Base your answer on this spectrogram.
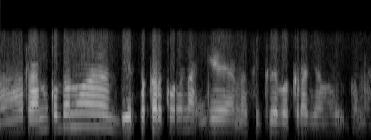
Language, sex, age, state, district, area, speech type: Santali, male, 18-30, West Bengal, Bankura, rural, conversation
